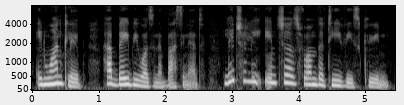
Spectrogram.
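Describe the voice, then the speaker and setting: A woman's voice: medium pitch, sing-song, normal speed, dark tone, no echo. A woman reading a scripted commentary voice-over, emphatic and full of rhetorical questions. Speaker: commentary narrator.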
